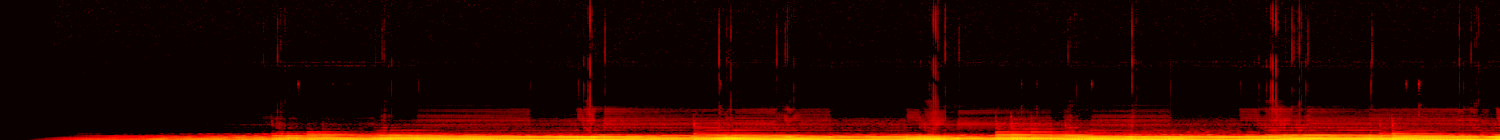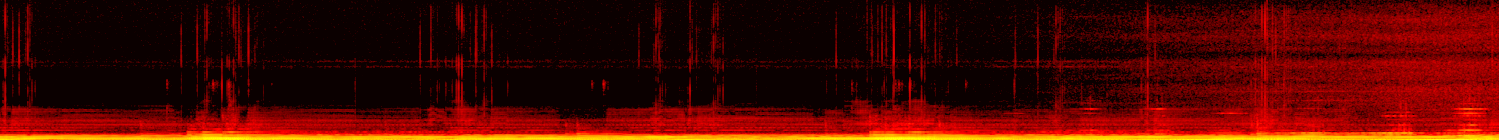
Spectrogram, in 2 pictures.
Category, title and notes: Music > Other
Why do I keep trying to pretend things are ok?
rhodes, glitch, lofi, granular, loop, ambient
